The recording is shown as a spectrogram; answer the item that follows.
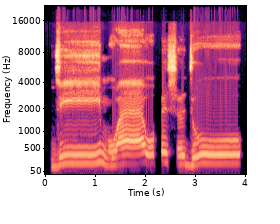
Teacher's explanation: জিম হরফের উচ্চারণ জিহ্বার মধ্যখান থেকে পড়তে হবে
